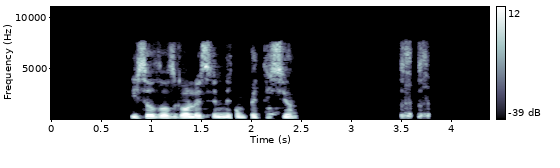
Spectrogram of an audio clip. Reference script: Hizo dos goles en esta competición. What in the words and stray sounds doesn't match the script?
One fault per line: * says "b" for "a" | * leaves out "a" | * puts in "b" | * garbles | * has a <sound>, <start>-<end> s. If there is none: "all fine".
* leaves out "esta"
* has a laugh, 3.5-3.8 s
